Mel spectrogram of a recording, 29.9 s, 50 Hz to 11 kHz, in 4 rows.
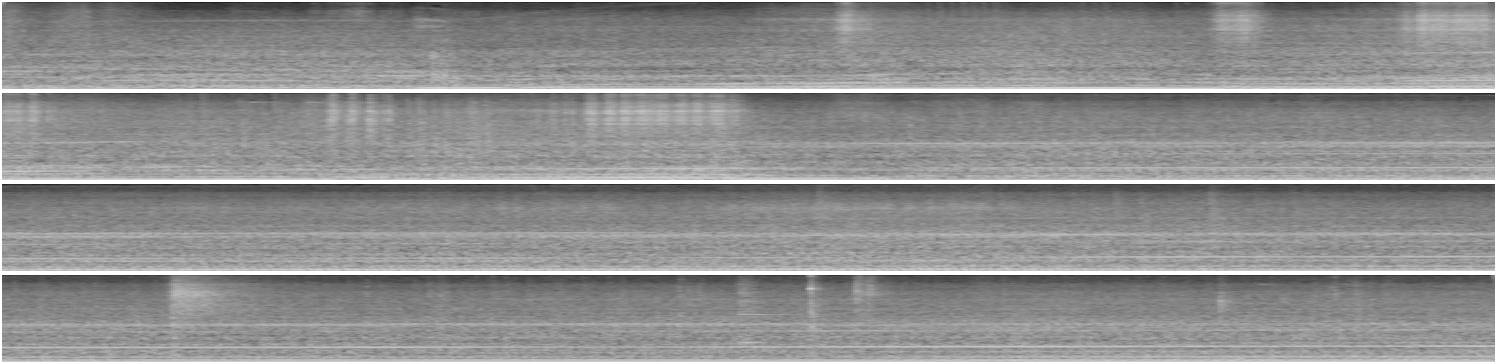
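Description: New Flyer D40LFR diesel city bus pulling away, its engine revs climbing and dropping back at gear changes. It then settles into a steady cruise with a thin whine that rises slowly as the bus gathers speed.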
